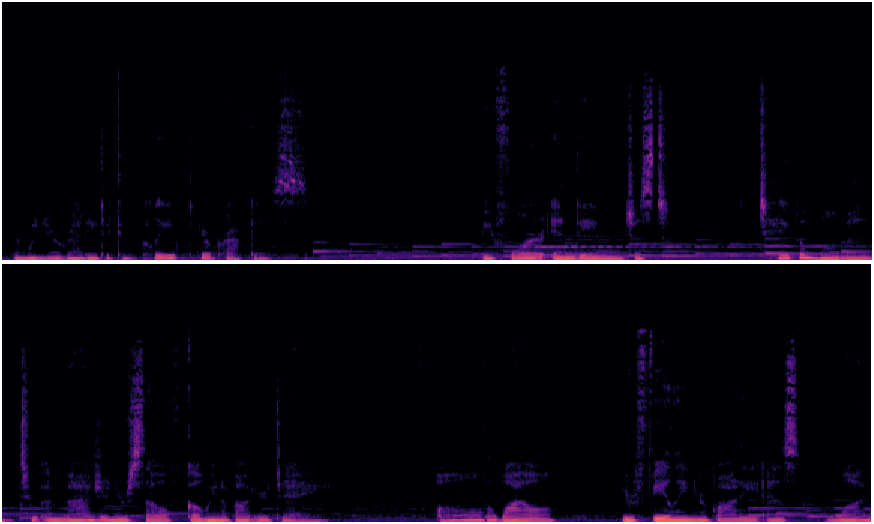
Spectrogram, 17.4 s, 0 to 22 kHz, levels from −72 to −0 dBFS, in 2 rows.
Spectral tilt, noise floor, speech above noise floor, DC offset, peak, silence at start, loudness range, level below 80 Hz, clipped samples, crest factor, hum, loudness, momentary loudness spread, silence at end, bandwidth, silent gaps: -7 dB/octave; -58 dBFS; 26 dB; under 0.1%; -16 dBFS; 0.1 s; 8 LU; -62 dBFS; under 0.1%; 18 dB; none; -33 LUFS; 21 LU; 0 s; 16.5 kHz; none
